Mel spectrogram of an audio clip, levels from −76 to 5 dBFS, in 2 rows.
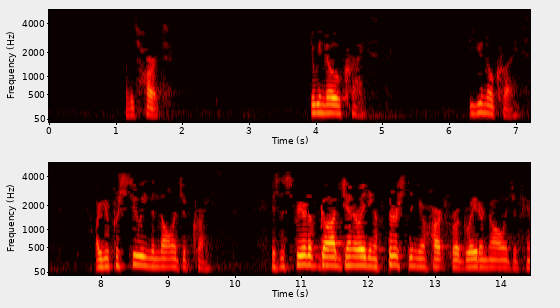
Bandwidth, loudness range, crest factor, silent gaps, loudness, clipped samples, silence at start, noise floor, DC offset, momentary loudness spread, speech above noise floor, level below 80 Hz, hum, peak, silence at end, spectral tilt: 4.8 kHz; 15 LU; 20 dB; none; -33 LUFS; under 0.1%; 1.15 s; -76 dBFS; under 0.1%; 19 LU; 43 dB; -82 dBFS; none; -16 dBFS; 0 s; -6.5 dB/octave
